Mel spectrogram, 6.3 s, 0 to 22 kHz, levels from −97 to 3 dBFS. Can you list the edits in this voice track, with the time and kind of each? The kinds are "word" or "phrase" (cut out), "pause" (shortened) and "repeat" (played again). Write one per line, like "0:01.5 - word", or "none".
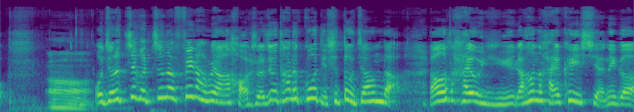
0:00.9 - word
